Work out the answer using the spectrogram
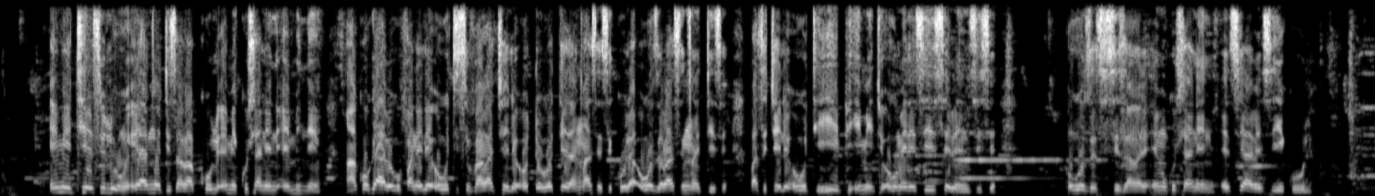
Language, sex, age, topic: North Ndebele, male, 18-24, health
